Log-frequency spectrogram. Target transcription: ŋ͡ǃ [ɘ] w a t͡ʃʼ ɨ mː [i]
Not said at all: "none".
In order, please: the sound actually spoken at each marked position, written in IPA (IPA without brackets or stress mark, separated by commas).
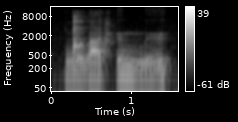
ɘ, ɨ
